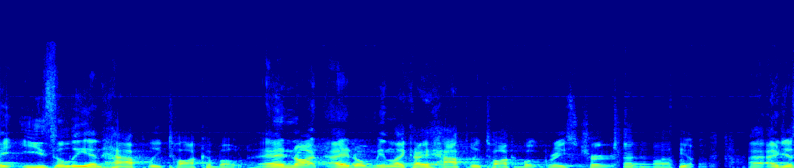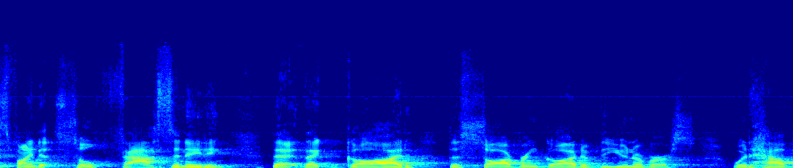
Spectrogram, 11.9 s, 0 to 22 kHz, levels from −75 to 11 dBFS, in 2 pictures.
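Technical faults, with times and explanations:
4.51–5.76 s: repeated packet loss (robotic sound). Rapid successive dropouts, longest 62 ms, are patched by extending preceding audio, so 43% of the span is concealed and sounds choppy with pieces missing.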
